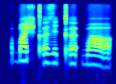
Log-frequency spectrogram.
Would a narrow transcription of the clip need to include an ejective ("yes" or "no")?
yes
